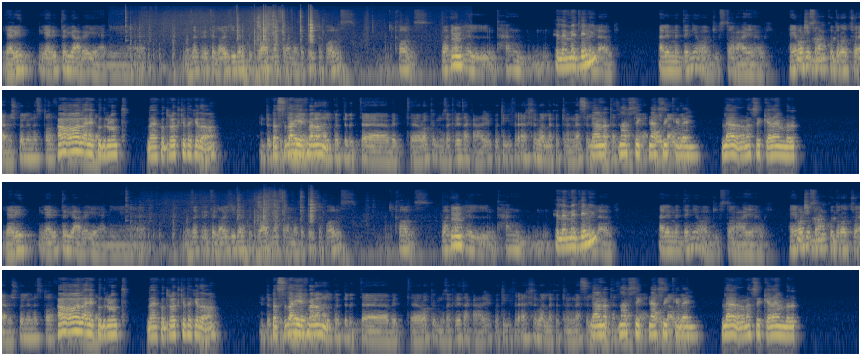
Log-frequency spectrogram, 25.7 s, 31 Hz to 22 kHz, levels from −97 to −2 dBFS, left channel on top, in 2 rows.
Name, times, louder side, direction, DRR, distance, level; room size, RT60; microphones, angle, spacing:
voice 1, 0.0-2.2 2.7-5.3 5.9-8.2 8.5-9.1 9.8-11.5 11.8-14.4 15.8-15.9 16.7-23.2, left 3 dB, 45° left, 1.0 m, -36 dB
sound 1, 1.6-7.1, left 8 dB, 65° left, 0.4 m, -41 dB
voice 2, 8.3-8.9 11.9-12.3 13.7-14.6 15.1-16.1 16.9-17.8 21.7-23.3 23.7-24.8, equal, ahead, 0.4 m, -25 dB
4.4 x 3.2 x 2.2 m
head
